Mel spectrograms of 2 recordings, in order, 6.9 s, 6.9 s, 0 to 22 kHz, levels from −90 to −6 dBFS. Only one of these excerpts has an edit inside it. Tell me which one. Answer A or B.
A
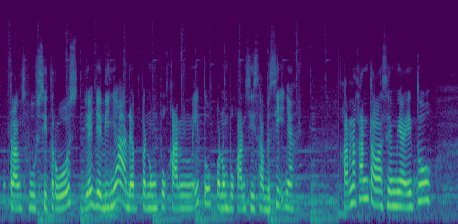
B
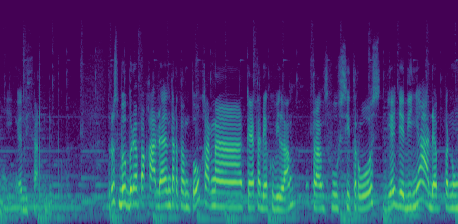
A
